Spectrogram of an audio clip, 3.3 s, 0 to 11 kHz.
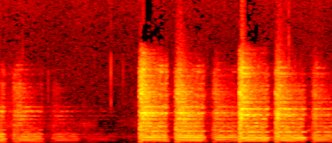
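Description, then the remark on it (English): Lush, 80s-style guitar chords, doubled with a second guitar, shimmer with chorus, reverb and delay: a few softer strums, then a run of six loud, evenly spaced chord hits that ring and wobble, played alone. “And delay it.”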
